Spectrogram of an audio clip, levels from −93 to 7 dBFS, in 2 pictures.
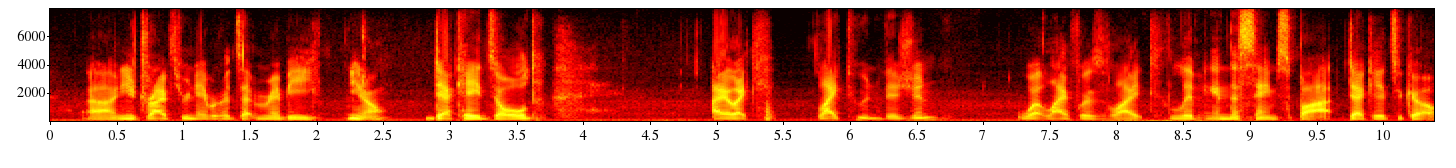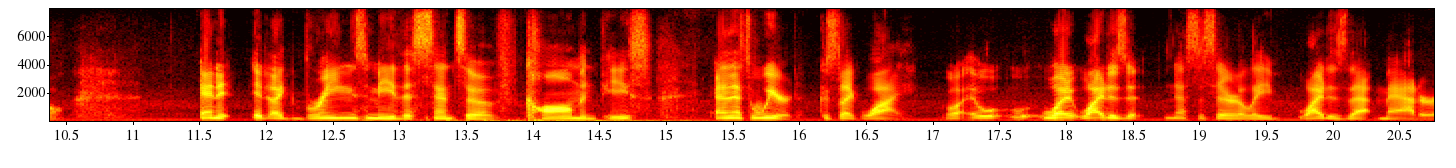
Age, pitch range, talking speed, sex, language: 20-39, 95-115 Hz, 165 wpm, male, English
